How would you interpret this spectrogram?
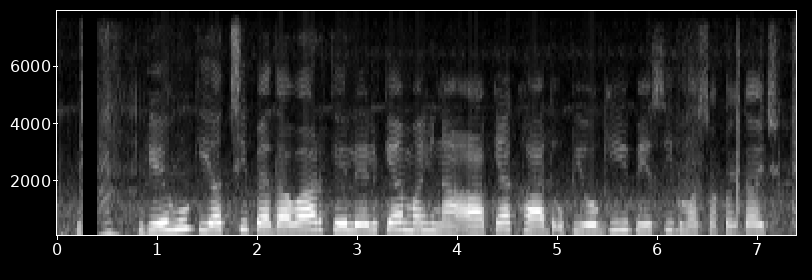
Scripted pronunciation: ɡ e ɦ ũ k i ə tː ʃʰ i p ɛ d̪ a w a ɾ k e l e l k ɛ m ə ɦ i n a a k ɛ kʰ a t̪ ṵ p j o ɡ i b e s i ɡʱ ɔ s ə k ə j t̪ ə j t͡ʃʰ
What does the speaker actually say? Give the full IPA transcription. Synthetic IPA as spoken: ɡ e ɦ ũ k i ə tː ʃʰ i p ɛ d̪ a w a ɾ k e l e l k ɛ m ə ɦ i n a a k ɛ kʰ a d̪ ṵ p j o ɡ i b e s i bʱ ɔ s ə k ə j t̪ ə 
